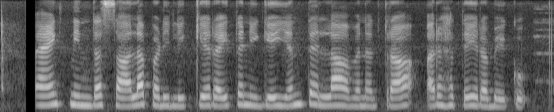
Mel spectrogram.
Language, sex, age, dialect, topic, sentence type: Kannada, female, 41-45, Coastal/Dakshin, banking, question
